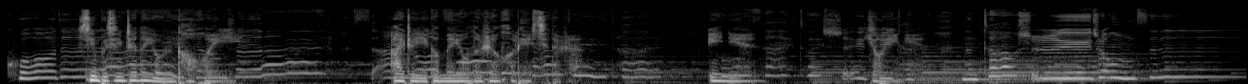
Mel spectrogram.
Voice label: 伤感情感语录

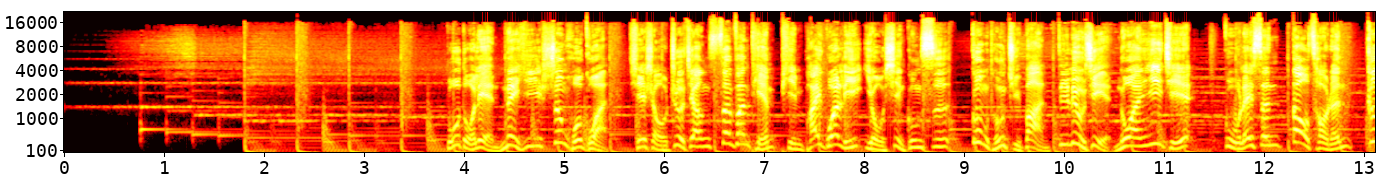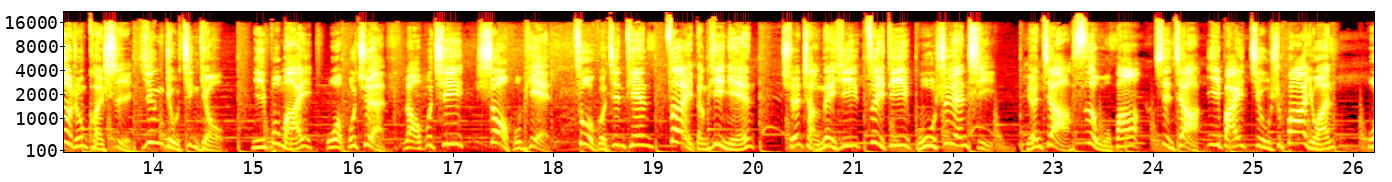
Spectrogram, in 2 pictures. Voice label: 促销

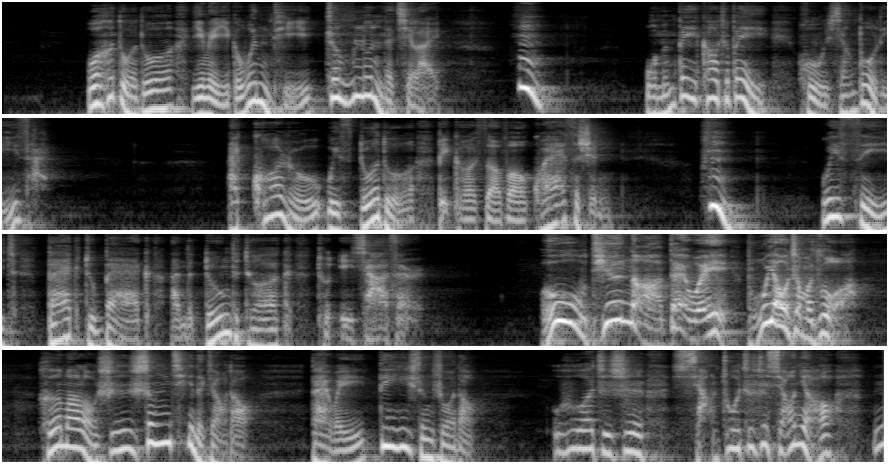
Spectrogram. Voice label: 儿童双语绘本

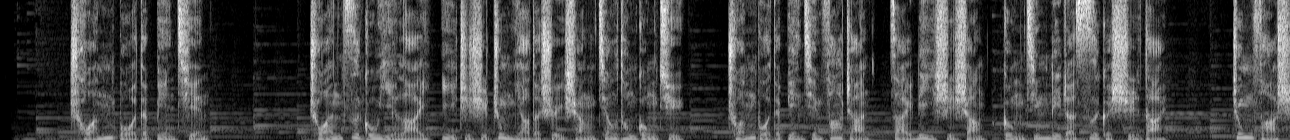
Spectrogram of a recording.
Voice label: 专题大气平稳讲述; 舟筏时代

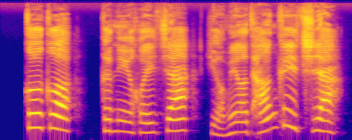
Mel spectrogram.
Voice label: 小女孩

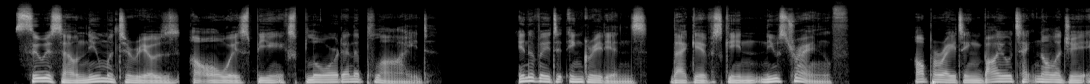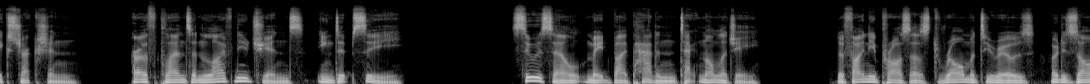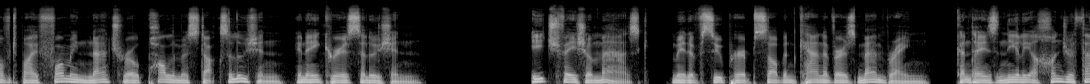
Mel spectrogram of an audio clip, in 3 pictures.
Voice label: 英语解说视频英语; Suicel

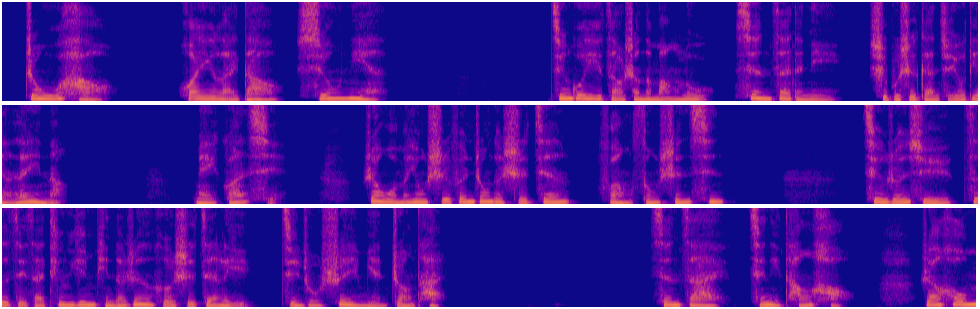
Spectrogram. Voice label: 冥想女

